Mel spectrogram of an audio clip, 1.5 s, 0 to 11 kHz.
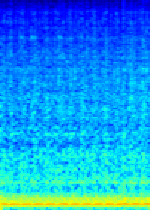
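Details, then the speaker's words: Nissan 300ZX (Z32) idling rough, with a low uneven hum and slow throttle response; one cylinder (number two) is misfiring from a failed, open-circuit fuel injector. "you can kind of hear the engine sounds rough and it's also slow to respond to the throttle"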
